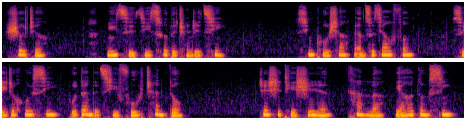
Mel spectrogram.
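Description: A woman reads a story in a steady, even voice. Her tone is very dark and mellow, slightly higher in pitch, with a husky, breathy grain. Faint music plays in the background. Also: measured pace, no echo, rough recording. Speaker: narrator. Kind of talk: scripted story narration.

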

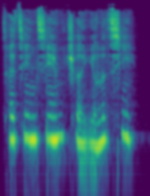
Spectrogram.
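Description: A woman narrating an adult audio story in an unhurried, even reading style. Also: high-pitched, vocal fry.

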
